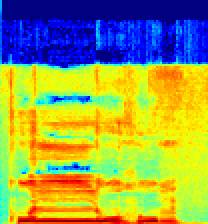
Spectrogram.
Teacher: Lamnya tahan dulu ya karena ada tanda tasydid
